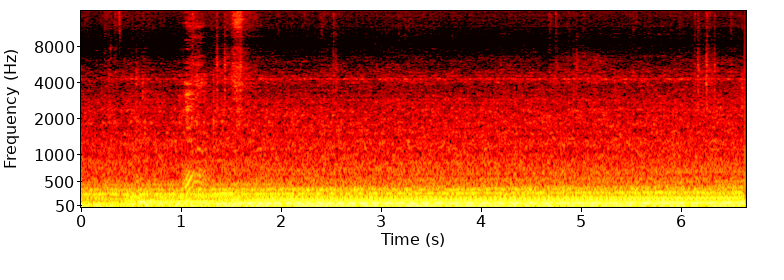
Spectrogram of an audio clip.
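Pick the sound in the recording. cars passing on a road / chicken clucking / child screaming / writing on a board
cars passing on a road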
